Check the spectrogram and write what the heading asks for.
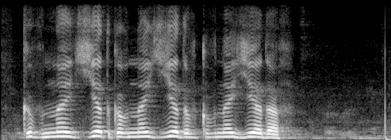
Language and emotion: Russian, angry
